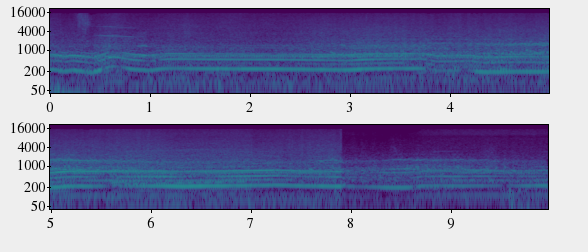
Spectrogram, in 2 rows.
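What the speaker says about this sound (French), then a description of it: "Vous entendez les pneus? Ça crisse un max." Race car in Forza Motorsport 5 with a sustained, wavering tire squeal over the engine drone, sliding up and down in pitch through corners before easing off near the end.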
